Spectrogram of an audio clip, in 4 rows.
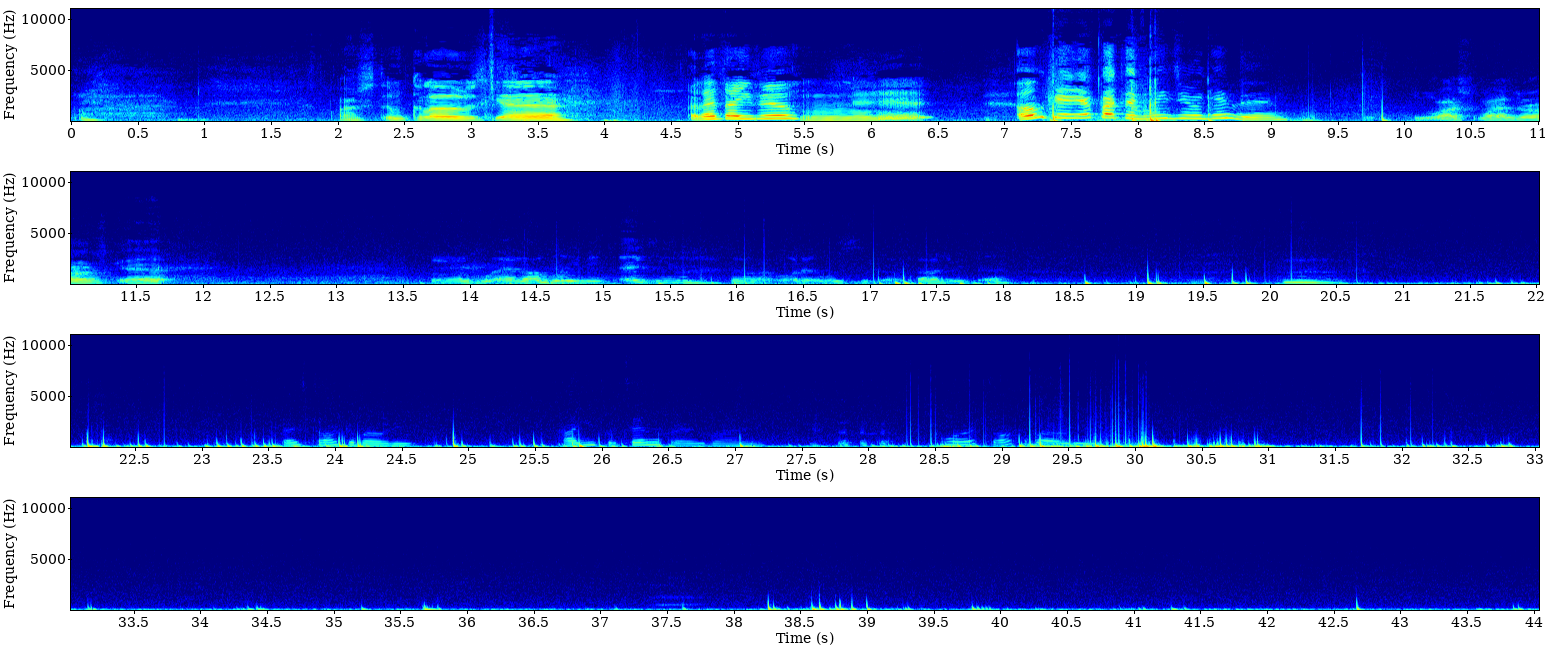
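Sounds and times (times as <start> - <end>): steady low hum: 0.0 - 44.0
dull low thumps: 17.0 - 44.0.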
